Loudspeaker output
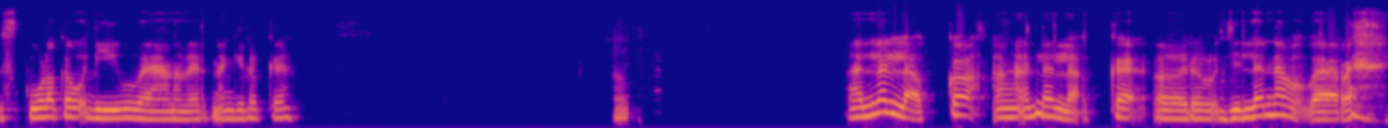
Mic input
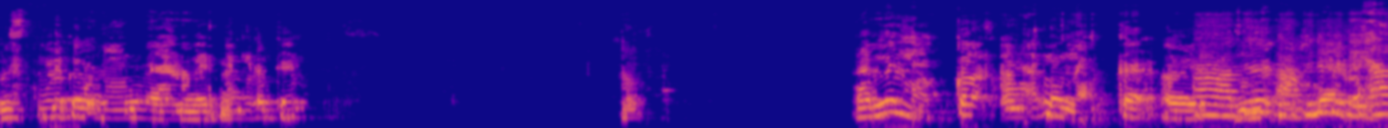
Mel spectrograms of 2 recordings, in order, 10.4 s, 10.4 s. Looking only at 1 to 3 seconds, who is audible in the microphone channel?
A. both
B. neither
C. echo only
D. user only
C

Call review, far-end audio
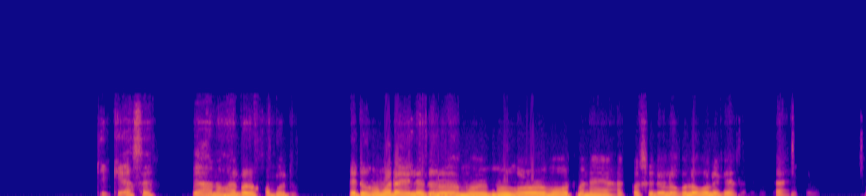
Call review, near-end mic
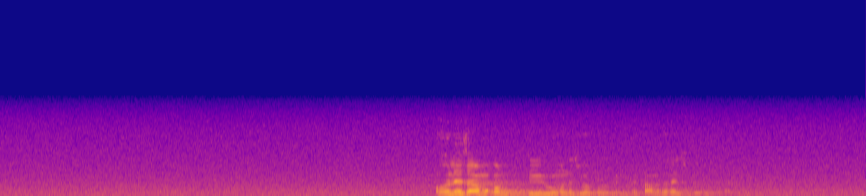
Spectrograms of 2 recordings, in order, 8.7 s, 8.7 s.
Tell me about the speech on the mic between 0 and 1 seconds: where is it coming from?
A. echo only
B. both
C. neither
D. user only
C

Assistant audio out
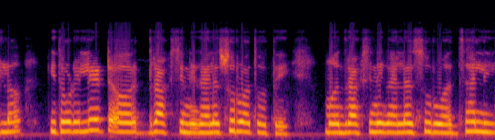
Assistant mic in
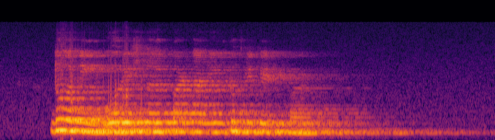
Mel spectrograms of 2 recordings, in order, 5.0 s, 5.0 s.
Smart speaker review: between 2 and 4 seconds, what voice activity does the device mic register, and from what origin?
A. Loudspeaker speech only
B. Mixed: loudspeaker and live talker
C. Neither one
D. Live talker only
D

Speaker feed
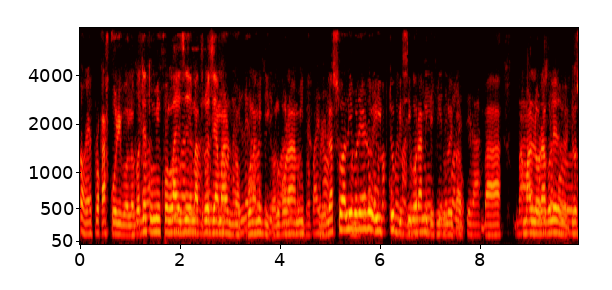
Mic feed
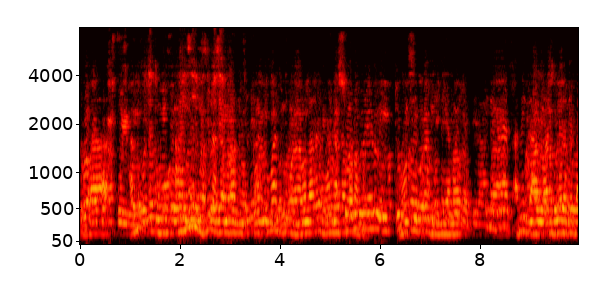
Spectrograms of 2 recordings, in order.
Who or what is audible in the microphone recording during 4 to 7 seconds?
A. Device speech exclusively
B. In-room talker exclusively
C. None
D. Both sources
D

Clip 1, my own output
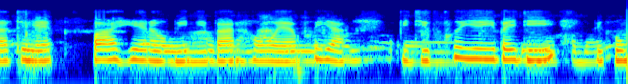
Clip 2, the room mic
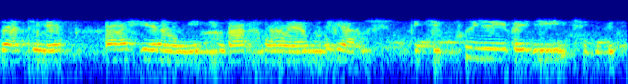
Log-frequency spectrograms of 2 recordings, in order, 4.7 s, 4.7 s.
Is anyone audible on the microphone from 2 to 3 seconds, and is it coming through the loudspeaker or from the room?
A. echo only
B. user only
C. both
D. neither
A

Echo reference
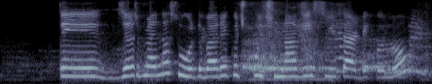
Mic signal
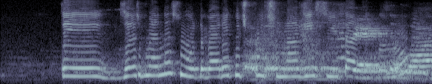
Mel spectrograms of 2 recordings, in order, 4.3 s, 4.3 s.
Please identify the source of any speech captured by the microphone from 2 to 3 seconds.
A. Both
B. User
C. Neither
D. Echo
D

